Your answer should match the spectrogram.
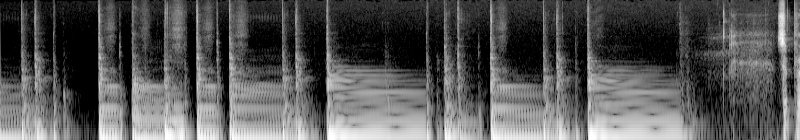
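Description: A sampled acoustic upright bass (UJAM Virtual Bassist Mellow) plays a plucked bass phrase in C major. The notes start sharply and decay, some held for about a second, and the phrase stops about seven seconds in.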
